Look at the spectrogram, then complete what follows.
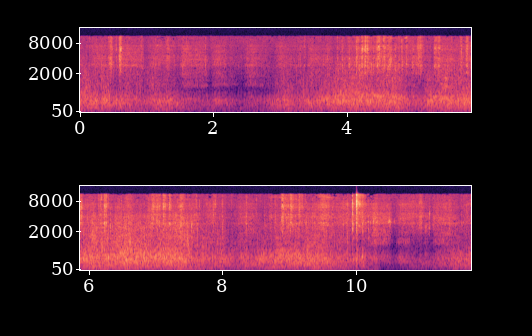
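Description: Mountain bike ridden fast down an enduro trail: a rushing noise of wind and tyres that swells and fades with speed, with the bike rattling and clicking over the ground and a sharp knock about ten seconds in.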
